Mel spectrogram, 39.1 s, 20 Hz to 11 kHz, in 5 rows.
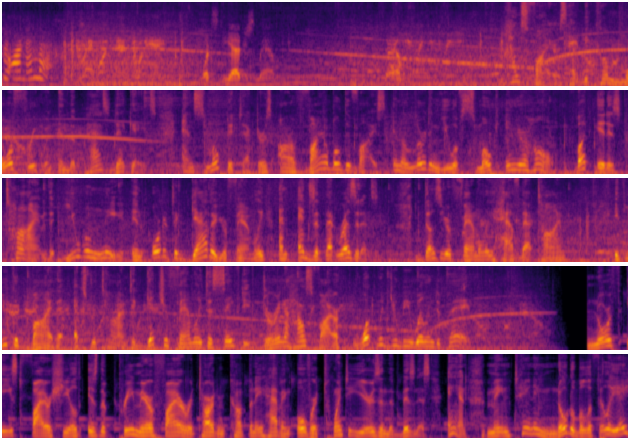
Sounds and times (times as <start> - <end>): Speech: 6.3 - 20.2, 20.9 - 29.3, 30.8 - 39.1.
